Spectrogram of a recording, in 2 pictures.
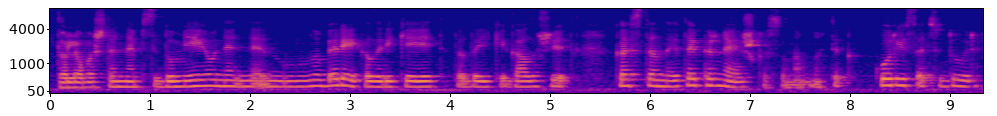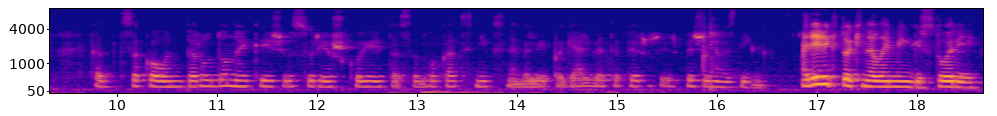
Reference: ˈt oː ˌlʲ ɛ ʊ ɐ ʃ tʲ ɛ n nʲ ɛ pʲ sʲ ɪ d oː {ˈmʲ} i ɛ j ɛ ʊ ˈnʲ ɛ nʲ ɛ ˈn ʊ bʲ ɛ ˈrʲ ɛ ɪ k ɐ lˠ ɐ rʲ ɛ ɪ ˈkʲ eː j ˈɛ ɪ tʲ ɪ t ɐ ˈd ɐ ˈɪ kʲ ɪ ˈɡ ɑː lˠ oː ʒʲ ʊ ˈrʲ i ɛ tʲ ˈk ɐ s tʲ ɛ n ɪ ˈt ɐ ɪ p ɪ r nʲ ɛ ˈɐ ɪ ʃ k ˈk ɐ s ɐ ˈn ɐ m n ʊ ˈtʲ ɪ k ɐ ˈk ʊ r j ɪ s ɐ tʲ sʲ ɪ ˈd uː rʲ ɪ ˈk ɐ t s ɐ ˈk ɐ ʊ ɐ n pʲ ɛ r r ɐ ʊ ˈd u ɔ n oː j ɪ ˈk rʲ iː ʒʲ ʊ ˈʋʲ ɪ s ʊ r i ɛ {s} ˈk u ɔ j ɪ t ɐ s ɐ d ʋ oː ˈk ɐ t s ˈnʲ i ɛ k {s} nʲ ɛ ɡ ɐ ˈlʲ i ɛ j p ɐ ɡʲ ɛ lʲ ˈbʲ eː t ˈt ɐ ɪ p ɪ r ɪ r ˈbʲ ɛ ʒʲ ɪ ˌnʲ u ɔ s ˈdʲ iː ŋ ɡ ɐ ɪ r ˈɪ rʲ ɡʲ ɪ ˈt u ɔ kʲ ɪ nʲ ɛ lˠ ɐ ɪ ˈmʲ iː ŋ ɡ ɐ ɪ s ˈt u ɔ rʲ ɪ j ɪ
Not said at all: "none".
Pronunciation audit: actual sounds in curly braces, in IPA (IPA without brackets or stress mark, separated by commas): mʲ, ʃ, s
